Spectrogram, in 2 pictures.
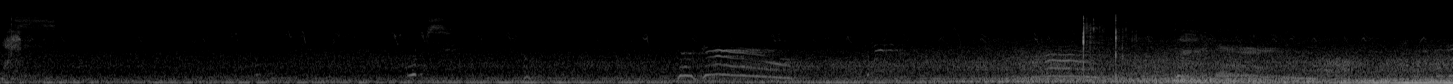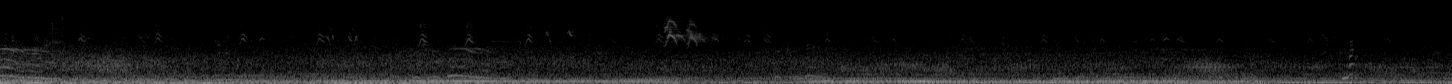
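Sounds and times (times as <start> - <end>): small birds chirping: 0.0 - 29.0
steady low hum: 11.7 - 23.5.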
